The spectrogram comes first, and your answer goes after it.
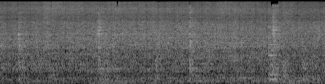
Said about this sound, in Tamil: எல்லாம் நல்லா வதங்கட்டுங்க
